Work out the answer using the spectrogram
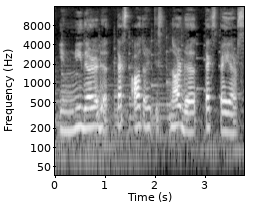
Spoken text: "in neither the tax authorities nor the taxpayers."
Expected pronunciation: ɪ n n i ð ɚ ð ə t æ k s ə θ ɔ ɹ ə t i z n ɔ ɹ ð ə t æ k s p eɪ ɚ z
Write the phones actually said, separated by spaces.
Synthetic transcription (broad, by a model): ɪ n n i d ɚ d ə t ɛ k s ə t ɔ ɹ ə t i s n ɔ ɹ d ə t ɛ k s p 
